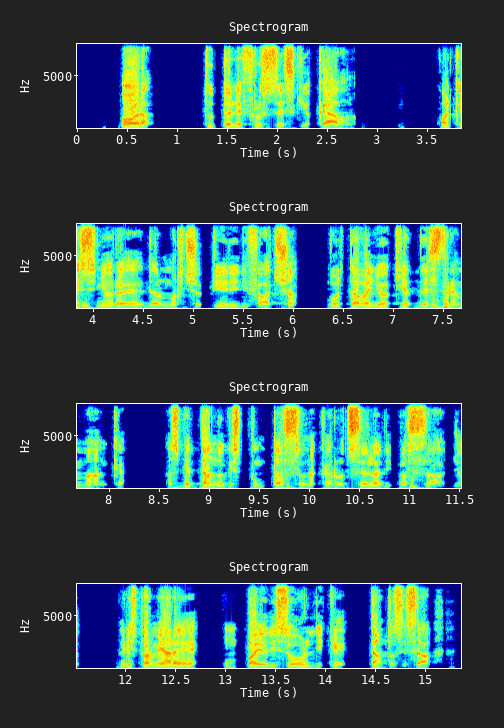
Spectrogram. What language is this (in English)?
Italian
